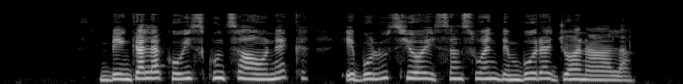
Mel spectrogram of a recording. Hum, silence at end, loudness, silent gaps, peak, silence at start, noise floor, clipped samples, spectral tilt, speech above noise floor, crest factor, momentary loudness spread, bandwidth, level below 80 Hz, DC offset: none; 0.5 s; -22 LUFS; none; 0 dBFS; 1 s; -70 dBFS; under 0.1%; -3.5 dB/octave; 48 dB; 22 dB; 12 LU; 11.5 kHz; -66 dBFS; under 0.1%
